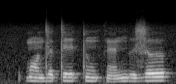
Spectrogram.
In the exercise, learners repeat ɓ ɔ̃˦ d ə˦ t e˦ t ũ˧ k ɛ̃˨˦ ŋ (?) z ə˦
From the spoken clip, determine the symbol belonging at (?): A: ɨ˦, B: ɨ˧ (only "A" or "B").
B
